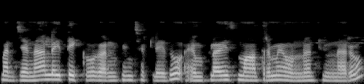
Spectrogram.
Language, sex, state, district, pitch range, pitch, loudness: Telugu, female, Telangana, Nalgonda, 190-210 Hz, 200 Hz, -18 LUFS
